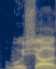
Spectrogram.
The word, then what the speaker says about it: Wuxia: But I've heard it called Wuxia. – Wuxia is a pretty I'm also not terribly proficient, but Wuxia is a pretty common pronunciation for the word.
